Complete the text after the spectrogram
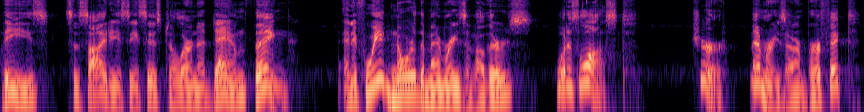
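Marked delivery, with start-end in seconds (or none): none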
